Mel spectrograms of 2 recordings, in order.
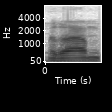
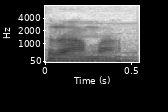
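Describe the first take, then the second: First: The word ends on a consonant, no final vowel. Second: The word ends with an added ah vowel. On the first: "Ram becomes Rama" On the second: "Ah sound comes because of the limitation of English language"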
